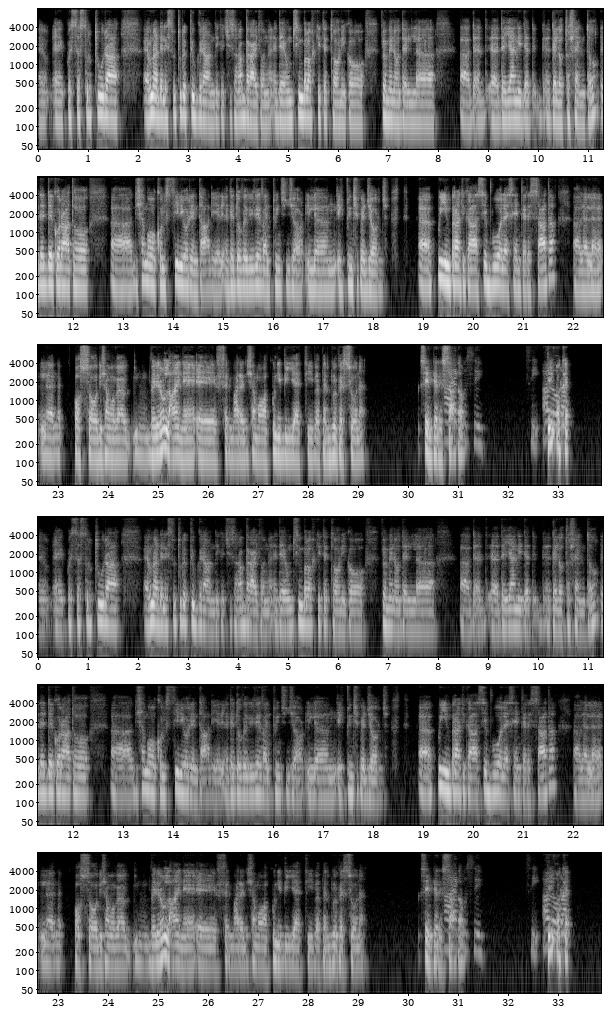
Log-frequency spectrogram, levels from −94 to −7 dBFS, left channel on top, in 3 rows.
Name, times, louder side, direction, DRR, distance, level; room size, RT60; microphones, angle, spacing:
voice 1, 0.0-18.5 18.9-23.1 23.3-29.1 30.2-31.1 32.8-33.2, left 5 dB, 75° left, 0.4 m, -30 dB
voice 2, 30.7-31.5 32.4-33.2, left 2 dB, 20° left, 0.6 m, -38 dB
2.8 x 2.2 x 3.4 m
head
